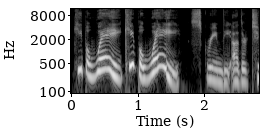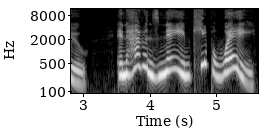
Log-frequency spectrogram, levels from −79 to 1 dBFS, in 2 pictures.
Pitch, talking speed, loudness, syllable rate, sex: 270 Hz, 140 wpm, -16 LUFS, 4.2 syllables/s, female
